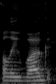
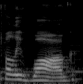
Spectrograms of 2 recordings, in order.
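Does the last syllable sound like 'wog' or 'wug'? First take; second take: wug; wog. First: The last syllable sounds like 'wug'. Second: The last syllable sounds like 'wog'. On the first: It follows the spelling. "it's spelled with a W U G, so I usually say bullywug" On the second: Some other people say it this way. "Some people say bullywog"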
